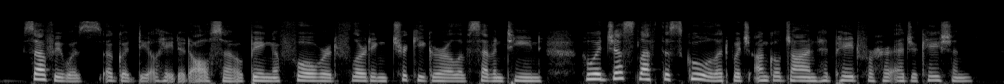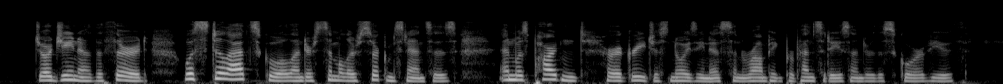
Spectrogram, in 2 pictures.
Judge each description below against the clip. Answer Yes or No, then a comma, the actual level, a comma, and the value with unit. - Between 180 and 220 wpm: No, average, 160 wpm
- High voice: No, medium, 165 Hz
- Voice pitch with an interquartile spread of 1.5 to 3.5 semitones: Yes, average, 3.1 semitones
